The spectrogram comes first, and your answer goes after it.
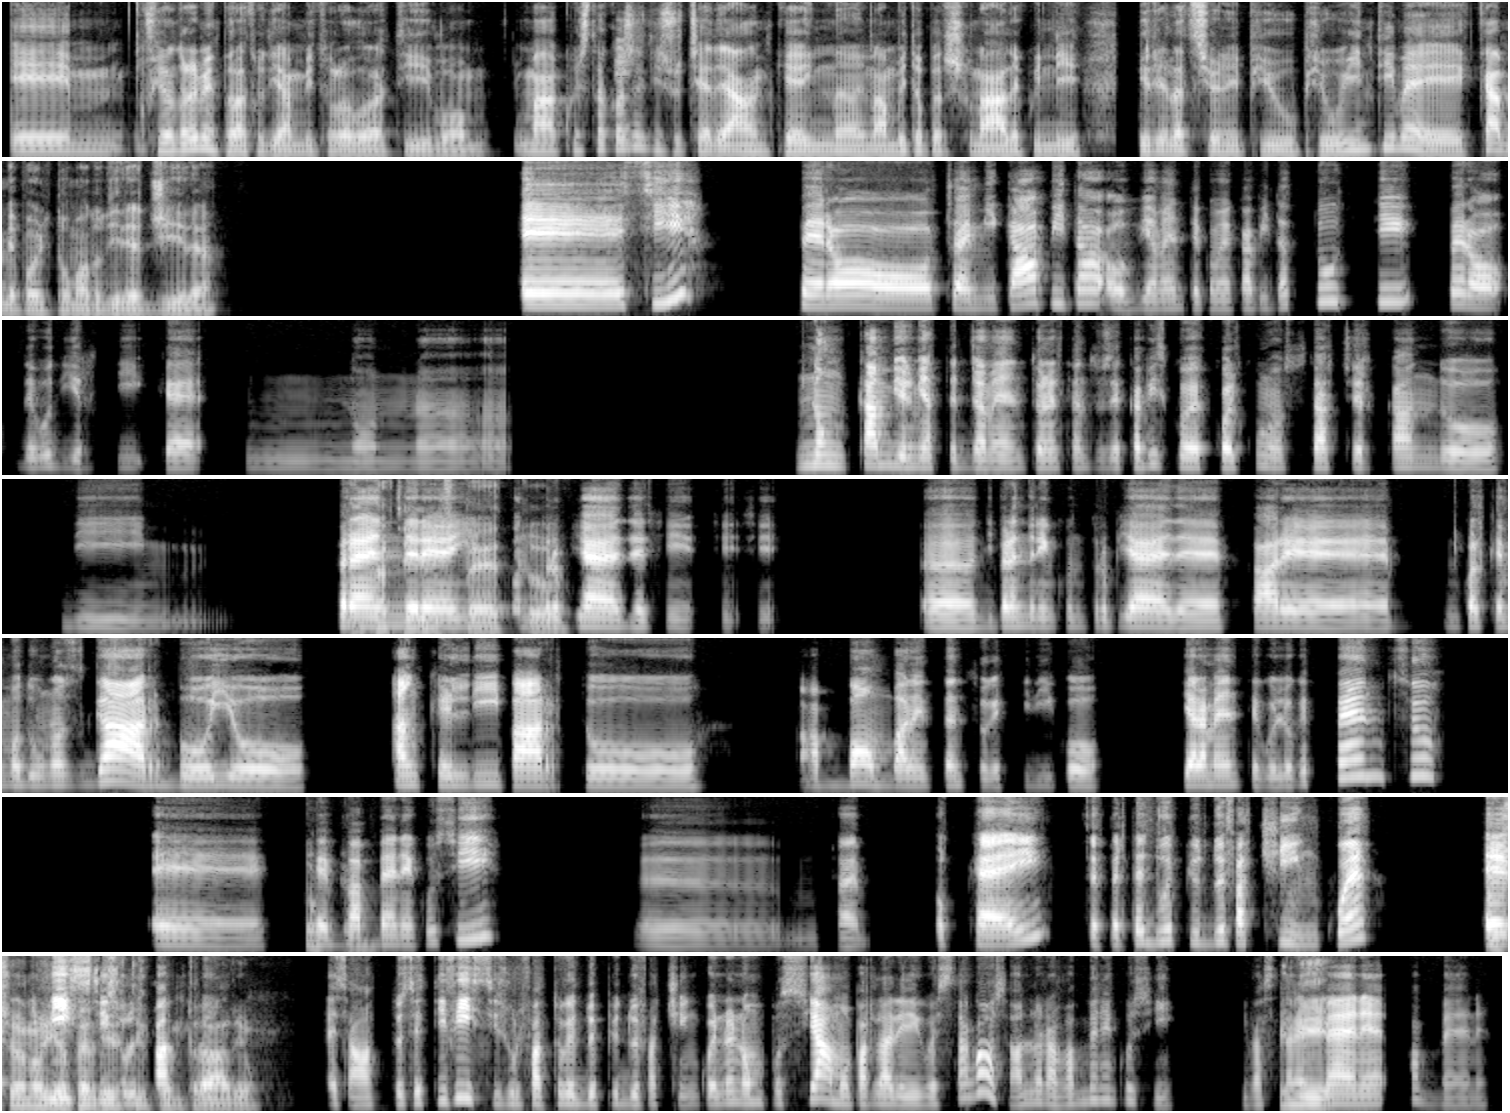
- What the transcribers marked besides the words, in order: none
- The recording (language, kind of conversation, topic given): Italian, podcast, Cosa fai quando la comunicazione diventa tesa o conflittuale?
